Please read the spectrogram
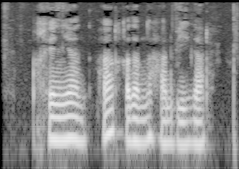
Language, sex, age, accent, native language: Uzbek, male, 18-24, Samarqand, Uzbek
